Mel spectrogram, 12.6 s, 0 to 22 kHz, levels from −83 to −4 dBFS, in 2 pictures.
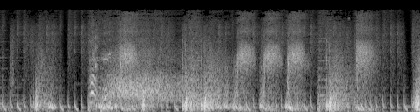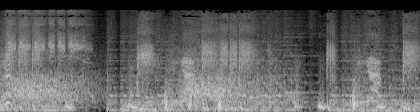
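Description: A short chirp or burst of noise interrupts the audio from 5.19 to 5.24 s, a corrupt frame decoded. Damaged bits in around two compressed frames were played anyway, so misread gains or codes put energy at the wrong frequencies for that instant.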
